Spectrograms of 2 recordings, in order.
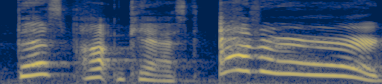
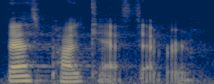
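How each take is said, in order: First: It is said with loud, excited energy. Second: It is read in a flat, plain voice. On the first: The speaker calls it right. "Because it's got a exclamation point" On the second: The speaker calls it wrong. "I should have said that"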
